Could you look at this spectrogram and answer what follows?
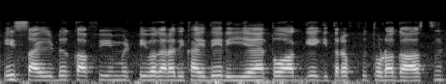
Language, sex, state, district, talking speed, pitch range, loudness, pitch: Hindi, female, Haryana, Jhajjar, 215 wpm, 190-200 Hz, -14 LUFS, 195 Hz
